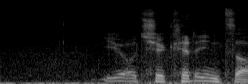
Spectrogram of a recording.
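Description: A man speaks with animation close to a headset microphone.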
